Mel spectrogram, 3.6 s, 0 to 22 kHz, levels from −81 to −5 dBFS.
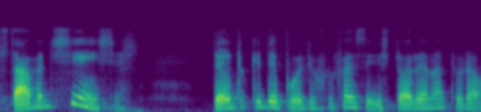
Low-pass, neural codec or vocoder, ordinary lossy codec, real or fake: none; codec, 16 kHz, 0.9 kbps, LongCat-Audio-Codec; none; fake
